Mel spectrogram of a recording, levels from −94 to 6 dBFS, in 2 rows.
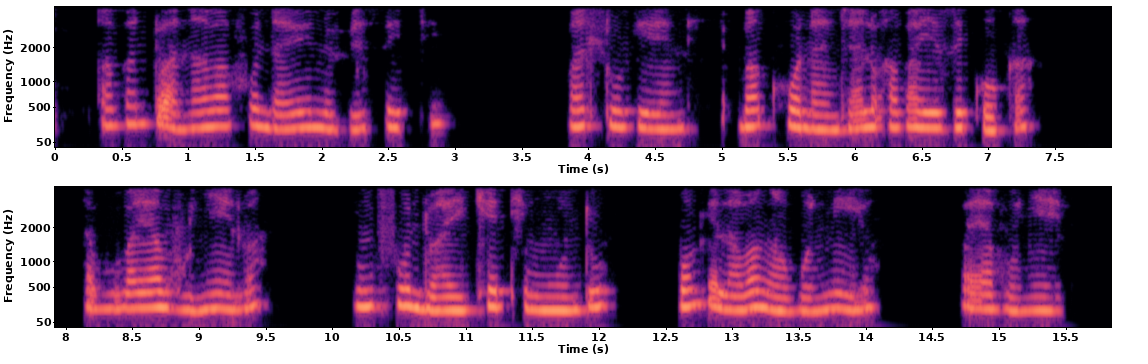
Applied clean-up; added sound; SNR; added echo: none; none; none; none.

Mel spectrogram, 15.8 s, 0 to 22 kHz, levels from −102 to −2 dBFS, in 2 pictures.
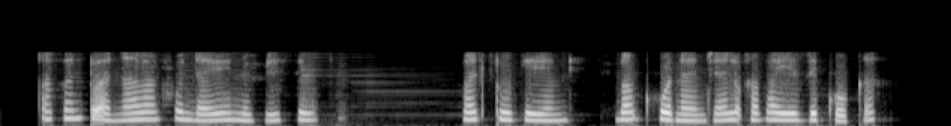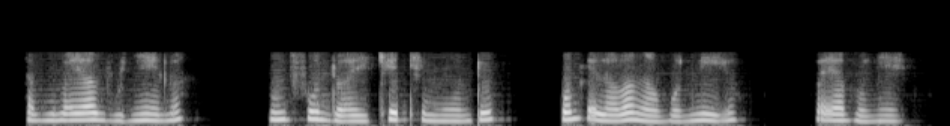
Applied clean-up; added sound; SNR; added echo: neural separator model SepFormer WHAMR!.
